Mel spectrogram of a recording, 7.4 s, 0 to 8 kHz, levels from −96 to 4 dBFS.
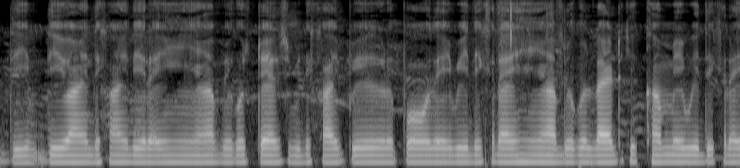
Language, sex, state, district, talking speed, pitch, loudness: Hindi, male, Chhattisgarh, Korba, 200 wpm, 125 Hz, -30 LUFS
